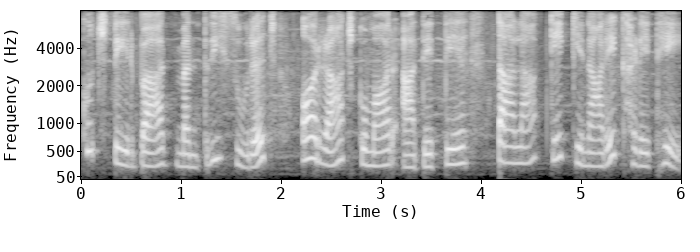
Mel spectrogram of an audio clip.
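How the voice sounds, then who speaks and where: A woman's voice: sits high, lively intonation, measured pace, soft background music. A woman narrator reading a scripted children's cartoon story.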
